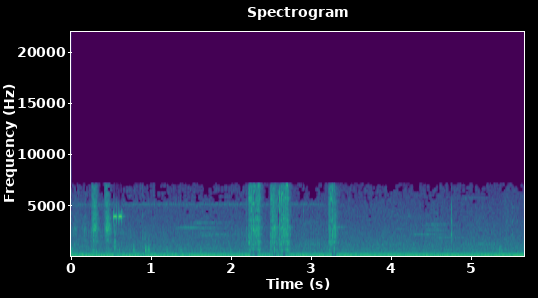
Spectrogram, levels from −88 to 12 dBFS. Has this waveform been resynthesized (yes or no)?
no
